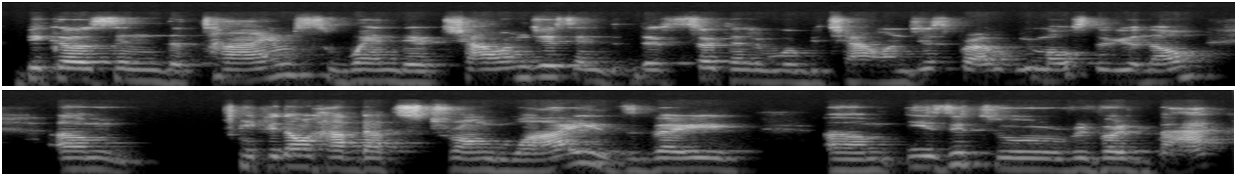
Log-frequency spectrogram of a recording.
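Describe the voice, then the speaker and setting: A woman in her forties with a Bulgarian accent speaks to a workshop audience in a bright, clear-edged voice. She sounds earnest and measured, stopping now and then to search for the right word. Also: low-pitched, poor audio. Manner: earnest, measured, pauses often to find words. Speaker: guest speaker. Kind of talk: personal talk to a workshop audience.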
